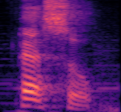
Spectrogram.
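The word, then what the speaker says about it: pestle: means vocabulary vocabulary this vocabulary is peso it has a silent T Liga peso what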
